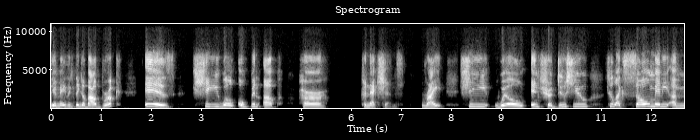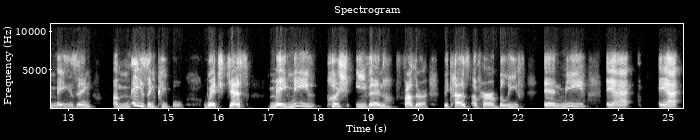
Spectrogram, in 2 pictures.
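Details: Adult woman who says she is a stutterer and a traumatic brain injury survivor; stuttering.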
